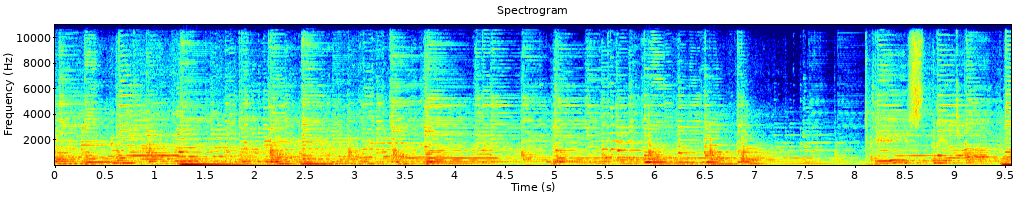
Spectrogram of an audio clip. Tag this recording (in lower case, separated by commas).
traditional music, music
